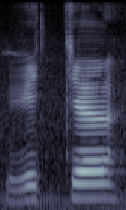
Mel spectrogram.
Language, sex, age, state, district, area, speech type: Punjabi, male, 30-45, Punjab, Fazilka, rural, read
